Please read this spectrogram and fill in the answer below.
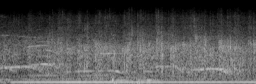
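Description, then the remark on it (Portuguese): An audience applauding God at a morning service: dense, steady clapping from many hands throughout, fairly loud, with a sustained low musical drone and faint voices underneath. “Aplauda ele, faz alguma coisa quebrantado.”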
